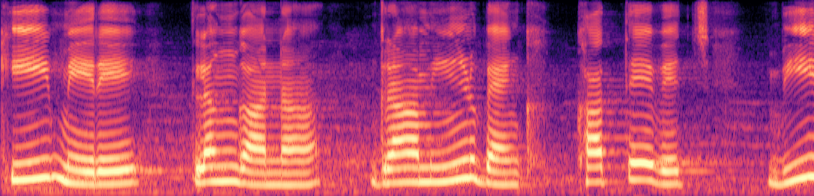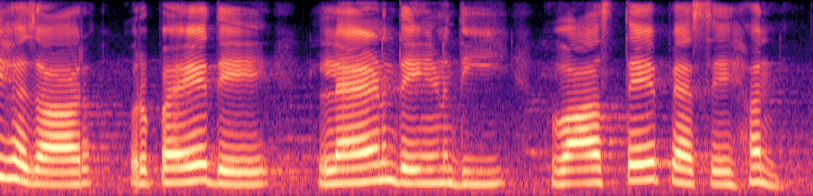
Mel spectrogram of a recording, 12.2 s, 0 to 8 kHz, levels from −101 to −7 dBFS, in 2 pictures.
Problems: constant background noise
